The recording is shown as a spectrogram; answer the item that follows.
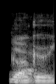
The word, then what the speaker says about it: Grogu: It's got like a vowel rhyme with Yoda. Grogu, yeah.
